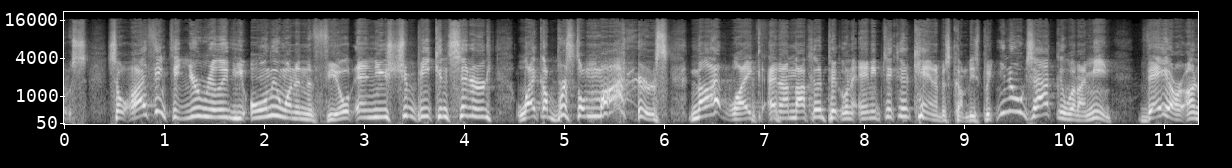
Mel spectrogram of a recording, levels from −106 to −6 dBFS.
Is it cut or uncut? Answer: uncut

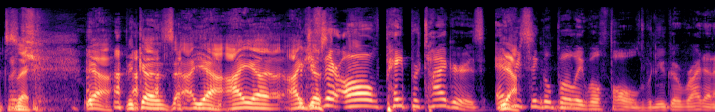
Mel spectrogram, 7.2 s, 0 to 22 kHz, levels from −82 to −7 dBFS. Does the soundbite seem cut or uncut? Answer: uncut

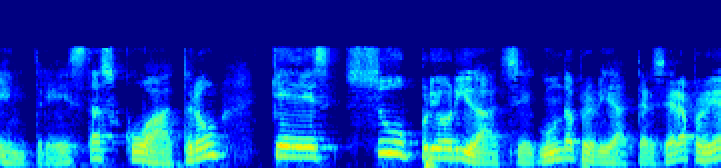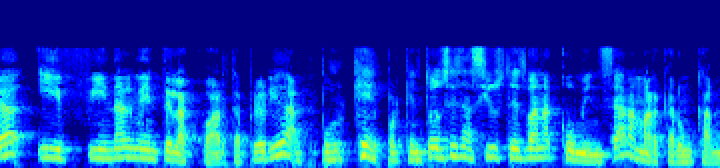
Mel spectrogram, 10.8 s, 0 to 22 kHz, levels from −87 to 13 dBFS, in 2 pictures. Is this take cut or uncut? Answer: uncut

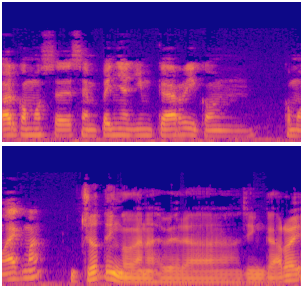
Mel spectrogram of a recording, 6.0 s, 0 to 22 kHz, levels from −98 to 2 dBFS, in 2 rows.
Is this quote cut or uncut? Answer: uncut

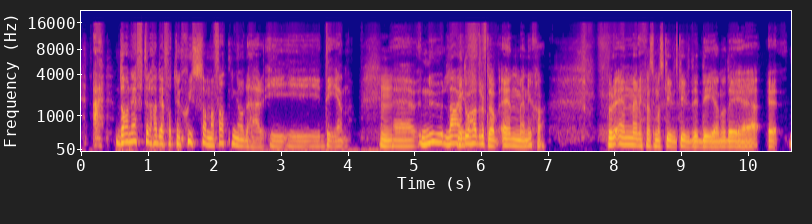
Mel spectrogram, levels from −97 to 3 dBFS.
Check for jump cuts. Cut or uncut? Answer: cut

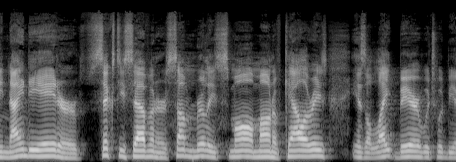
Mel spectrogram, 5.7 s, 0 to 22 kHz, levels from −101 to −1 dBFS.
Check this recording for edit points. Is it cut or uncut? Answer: uncut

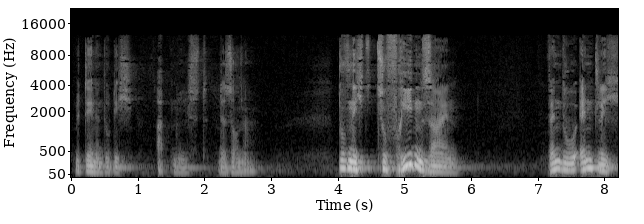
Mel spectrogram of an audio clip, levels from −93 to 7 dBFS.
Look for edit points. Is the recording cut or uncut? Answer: cut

